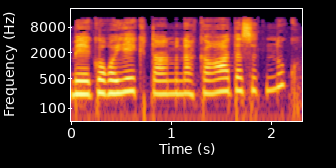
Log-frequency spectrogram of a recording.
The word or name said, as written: me' goqwei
